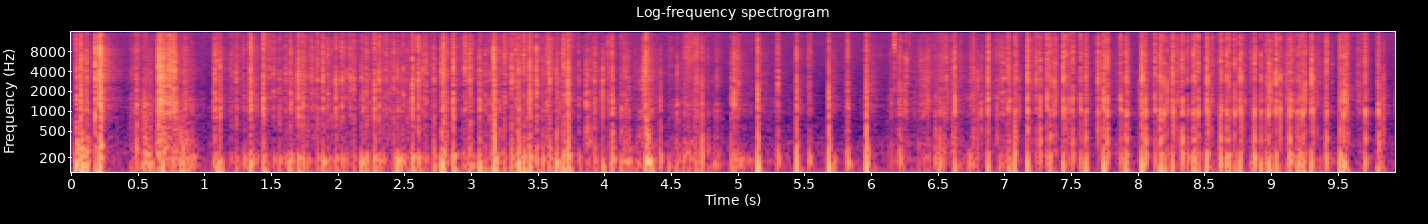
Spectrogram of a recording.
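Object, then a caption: Small cardboard box. A small, hollow, orange printed cardboard product box is held up beside the mic and tapped and scratched with the fingertips. Rapid, dry, hollow taps and thumps run throughout, heavy in the low end with a little bright scratching, and each hit dies away almost instantly.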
